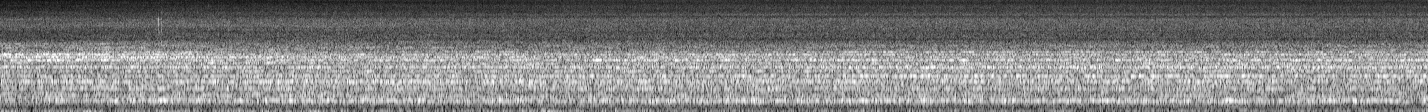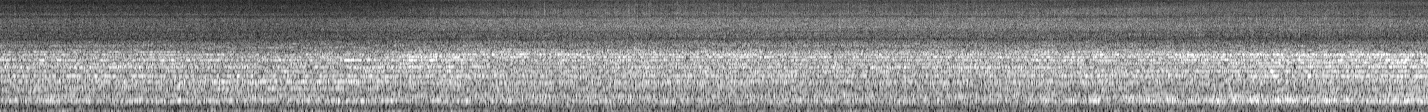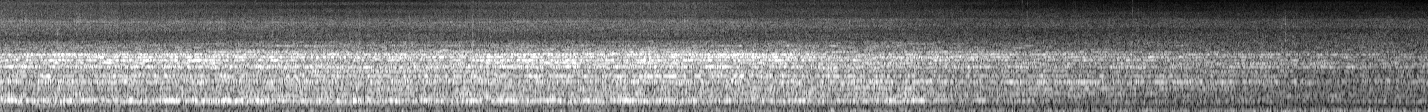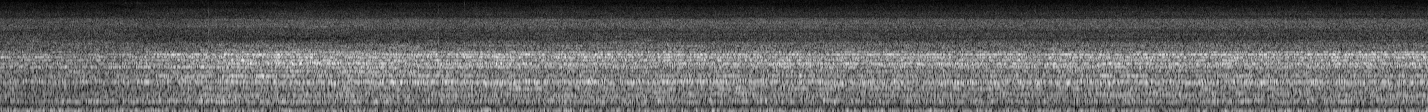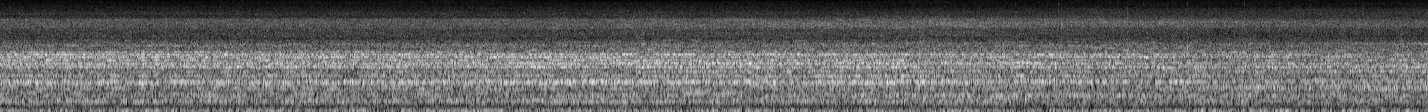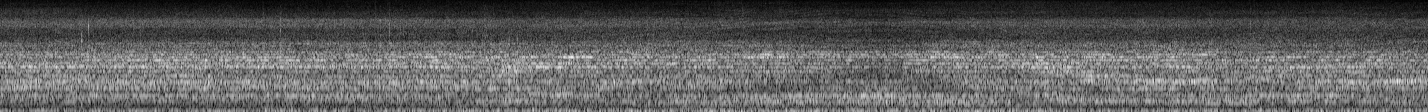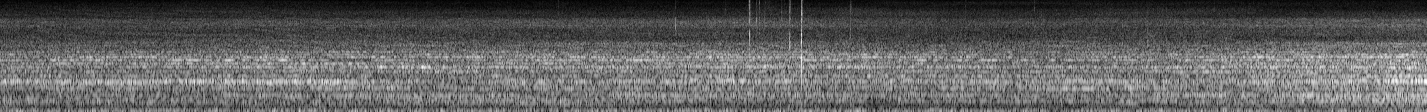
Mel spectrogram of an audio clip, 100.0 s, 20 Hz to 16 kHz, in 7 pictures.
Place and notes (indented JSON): {
  "title": "Erkelenz, Pesch, Garzweiler II - watering equipment",
  "date": "2012-04-03 16:20:00",
  "description": "periodic watering of the surface, near village Pesch, at the edge of Garzweiler II coal mining, probably to prevent dust or to compact the soil befor excavating.\n(tech: SD702, Audio Technica BP4025)",
  "latitude": "51.05",
  "longitude": "6.46",
  "altitude": "97",
  "timezone": "Europe/Berlin"
}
